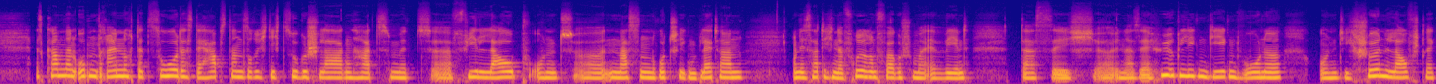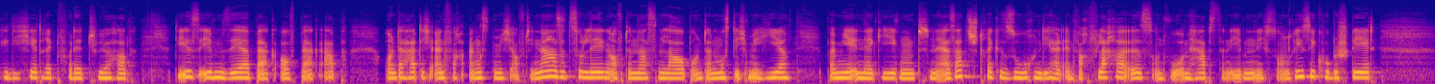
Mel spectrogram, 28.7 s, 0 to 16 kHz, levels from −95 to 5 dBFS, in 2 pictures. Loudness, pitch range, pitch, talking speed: -16 LUFS, 190-215 Hz, 200 Hz, 225 wpm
